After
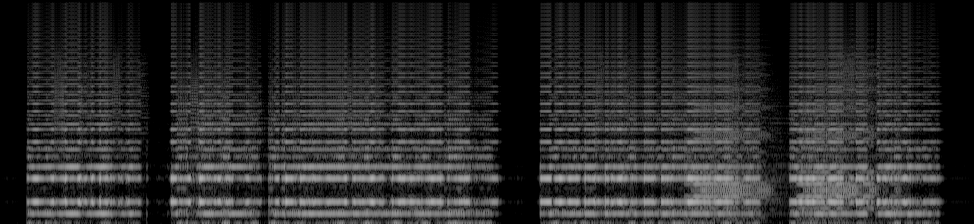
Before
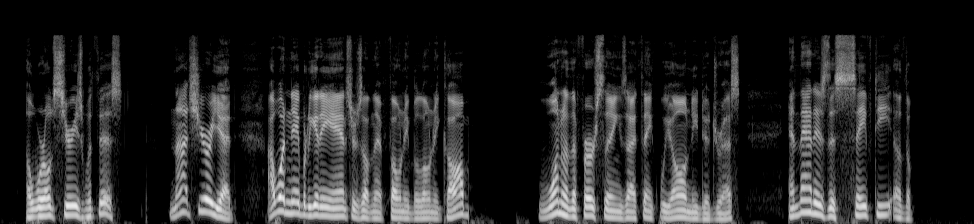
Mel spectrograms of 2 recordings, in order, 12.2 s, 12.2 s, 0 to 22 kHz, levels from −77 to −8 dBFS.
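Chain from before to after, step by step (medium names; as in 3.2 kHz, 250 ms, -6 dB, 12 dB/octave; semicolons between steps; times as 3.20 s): band-stop 1 kHz; compressor with a negative ratio -24 dBFS, ratio -0.5; peak limiter -29 dBFS, peak gain reduction 18 dB; feedback comb 290 Hz, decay 0.18 s, mix 40%; vocoder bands 8, saw 209 Hz; 8.47–10.93 s: frequency-shifting echo 83 ms, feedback 57%, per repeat -94 Hz, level -10 dB; gated-style reverb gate 380 ms rising, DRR 2 dB; polarity switched at an audio rate 610 Hz; trim +7 dB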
